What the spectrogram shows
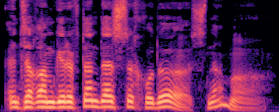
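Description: A man's voice: fairly high pitch, very animated, darkish tone, dry recording, studio quality, pitched above the performer's own voice. A man voicing a stern, preachy priest who lectures in an earnest, raised voice. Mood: urgent, reproachful. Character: stern older male priest, pleading, preachy.

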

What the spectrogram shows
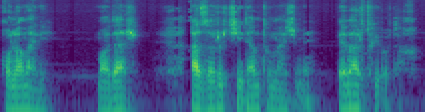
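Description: A man's voice: extremely low pitch, fairly even intonation, warm tone, breathy edge, heavily acted. A man voicing a doting old mother. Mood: fond. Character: older mother, kind, doting woman. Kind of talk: audiobook character voice.

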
